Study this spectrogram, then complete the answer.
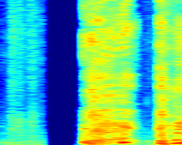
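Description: A couple of harsh, close coughs in quick succession after a moment of silence.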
